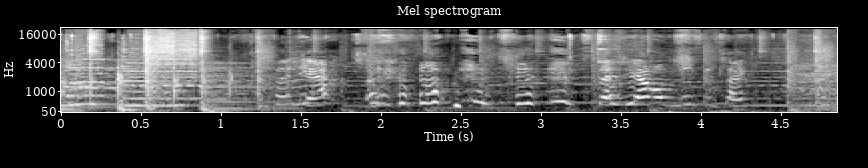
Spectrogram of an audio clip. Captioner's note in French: rires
